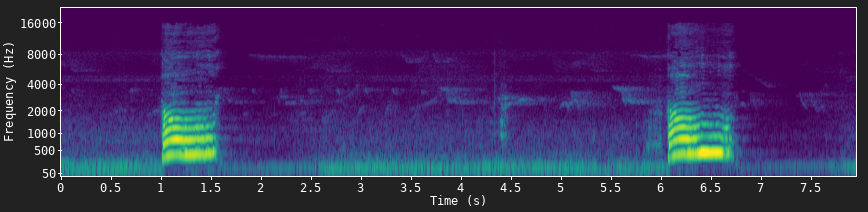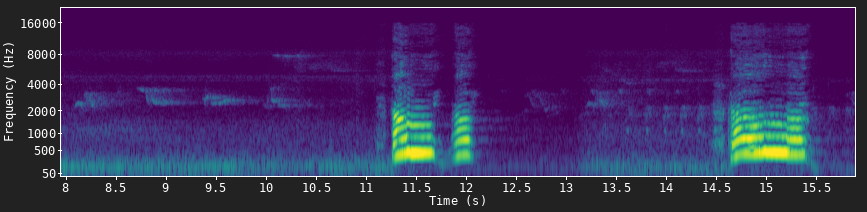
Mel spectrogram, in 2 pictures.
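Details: A female Treeing Walker Coonhound puppy gives high, yelping barks every few seconds, protesting that a Whippet stole her toy; recorded May 28, 2022.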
